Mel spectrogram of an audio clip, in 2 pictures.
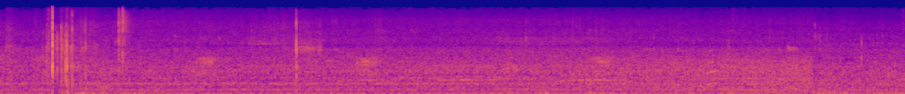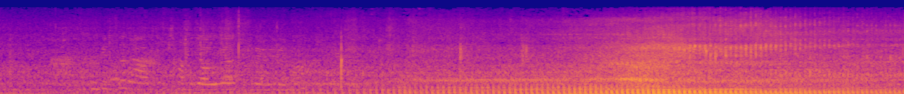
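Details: Honey bee swarm forming a new colony after swarming, having settled on mango trees, being caught and put into a hive box: steady low buzzing hum under Hindi voices, a few sharp clicks, then a louder rushing swell near the end.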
